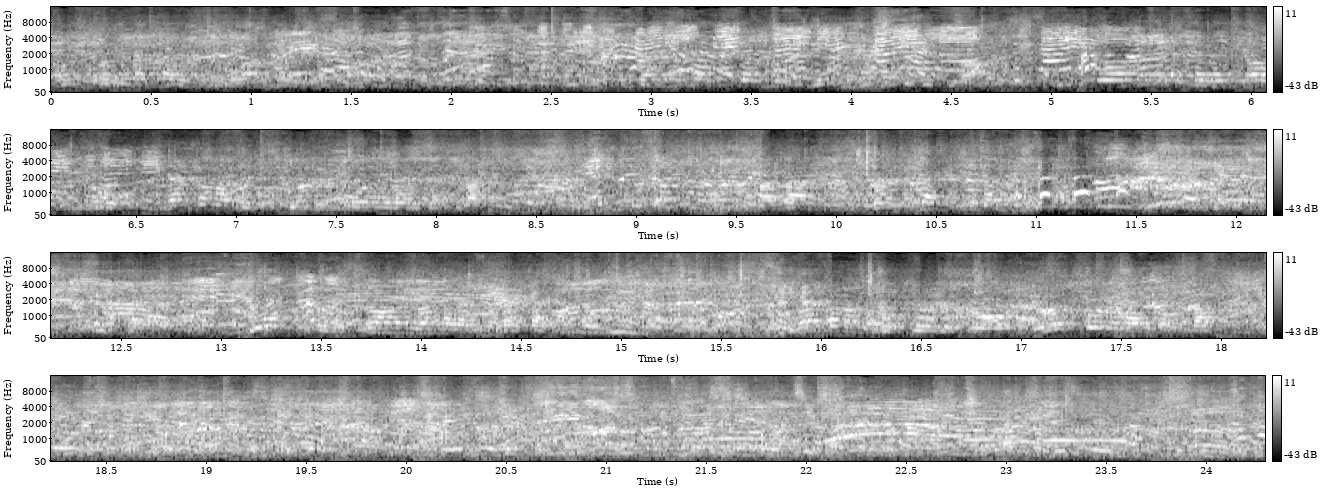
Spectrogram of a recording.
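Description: A large crowd of men and women chatters and calls out all around, close by, outdoors.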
